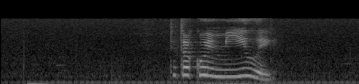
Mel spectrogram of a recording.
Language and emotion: Russian, positive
